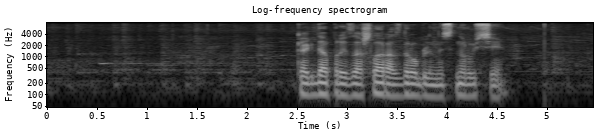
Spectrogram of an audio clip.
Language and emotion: Russian, neutral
